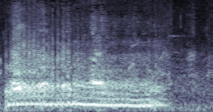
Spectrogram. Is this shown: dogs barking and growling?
yes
